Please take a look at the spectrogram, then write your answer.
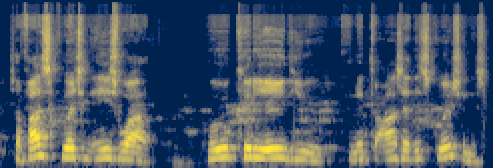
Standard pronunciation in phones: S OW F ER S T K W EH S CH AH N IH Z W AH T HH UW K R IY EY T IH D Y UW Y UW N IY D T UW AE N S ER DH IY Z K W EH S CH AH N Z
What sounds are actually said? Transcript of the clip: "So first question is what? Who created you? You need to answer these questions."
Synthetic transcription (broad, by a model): S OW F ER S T K W EH S CH AH N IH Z W AH T HH UW K R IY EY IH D Y UW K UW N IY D T UW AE N S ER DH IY S K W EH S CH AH N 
